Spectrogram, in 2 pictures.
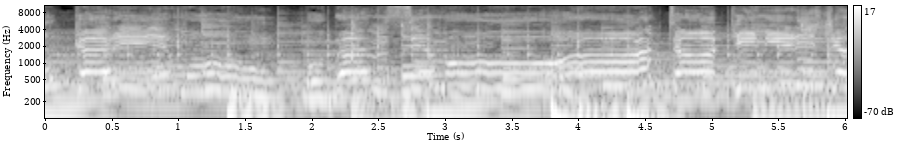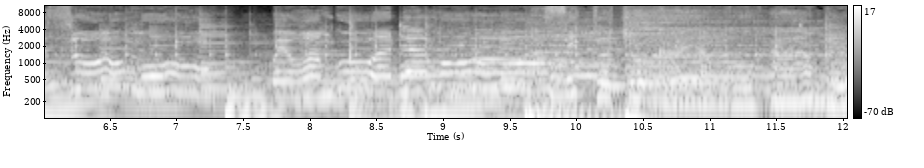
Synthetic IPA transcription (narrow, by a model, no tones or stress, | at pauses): kaɾi | mu | muðam̩simu | atawakiniliʃasumu | wɛwaŋɡuwaɗamu | sitɔt͡ʃɔkajaŋɡuha | m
